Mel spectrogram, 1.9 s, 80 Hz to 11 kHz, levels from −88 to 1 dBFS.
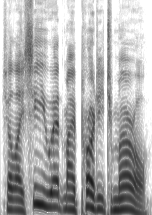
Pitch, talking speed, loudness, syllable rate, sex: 170 Hz, 250 wpm, -16 LUFS, 6.1 syllables/s, male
